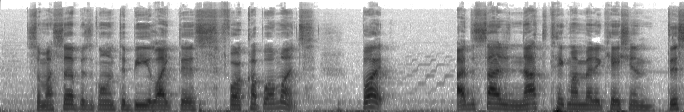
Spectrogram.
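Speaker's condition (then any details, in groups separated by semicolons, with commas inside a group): No condition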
